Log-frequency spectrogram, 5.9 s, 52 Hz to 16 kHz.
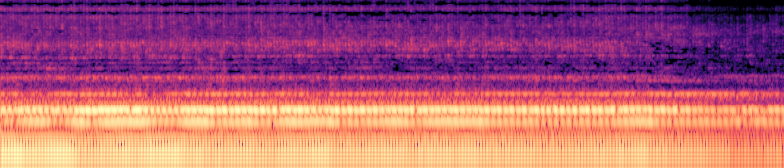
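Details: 2019 Yamaha GP1800R supercharged 1.8L WaveRunner, 135 hours, after supercharger clutch replacement: smooth, even idle with a clear steady supercharger gear whine that fades slightly as revs drop; normal, healthy.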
